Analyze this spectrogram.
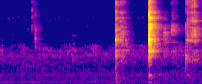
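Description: A young woman chews food close by.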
